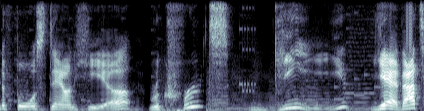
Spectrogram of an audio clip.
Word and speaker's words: Guy: Uh first is to send a force down here, recruit Guy. Yeah, that's how it's pronounced. Guy, not Guy. Apparently, it's French.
